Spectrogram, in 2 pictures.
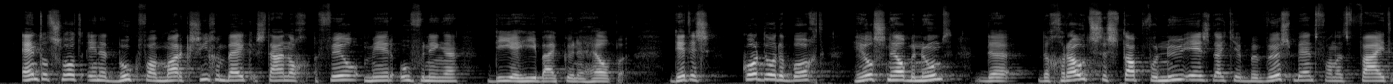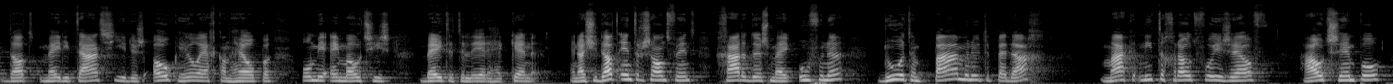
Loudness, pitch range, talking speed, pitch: -24 LUFS, 160-200 Hz, 185 wpm, 185 Hz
